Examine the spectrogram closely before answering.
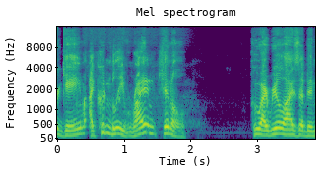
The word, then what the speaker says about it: Kennell: thought you were joking he says it's kennel and I was like okay kennel oh that makes sense I always said Ryan canal I just said the act I had the emphasis on the wrong syllable in any case uh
